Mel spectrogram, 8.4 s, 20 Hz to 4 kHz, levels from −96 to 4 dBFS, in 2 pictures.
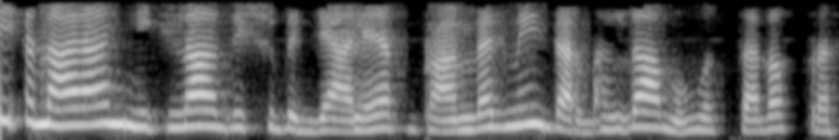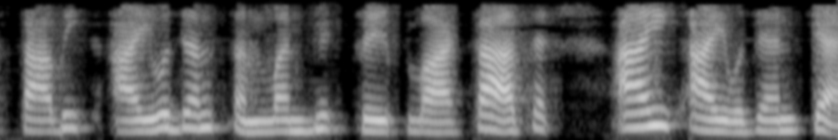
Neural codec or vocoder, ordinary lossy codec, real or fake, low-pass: codec, 16 kHz, 0.5 kbps, FunCodec, trained on LibriTTS, 25 frames a second; MP3, 24 kbps; fake; 3.6 kHz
